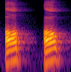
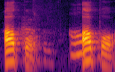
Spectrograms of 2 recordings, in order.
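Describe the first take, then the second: First: The final consonant is cut off with no release. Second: The final consonant is released with an echoing bounce. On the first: The speaker calls it wrong. "आवाज़ मखरज में रोक देंगे तो ये गलत है" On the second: The speaker calls it right. "आवाज़ लौट कर आएगी"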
